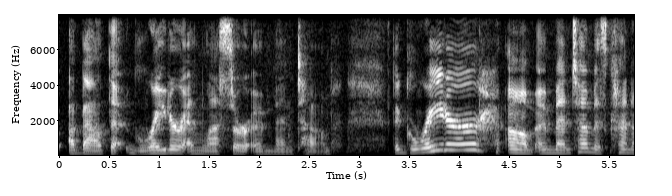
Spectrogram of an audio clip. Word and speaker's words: omentum: to say what the omentum is she may even give you a rhyming thing I heard her one time say it rhymes with bow bentham so that is your clue to say omentum and hopefully you will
